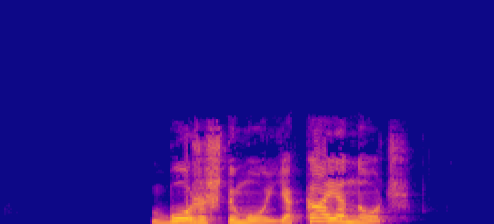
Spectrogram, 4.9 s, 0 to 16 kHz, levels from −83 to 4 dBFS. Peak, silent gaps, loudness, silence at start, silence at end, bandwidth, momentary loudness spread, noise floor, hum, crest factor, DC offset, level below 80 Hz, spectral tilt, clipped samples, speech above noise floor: -2 dBFS; none; -14 LUFS; 1.5 s; 0.9 s; 7.8 kHz; 14 LU; -69 dBFS; none; 16 dB; under 0.1%; -56 dBFS; -6.5 dB/octave; under 0.1%; 55 dB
